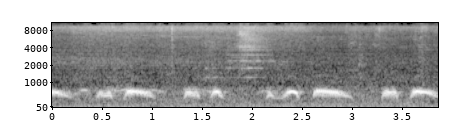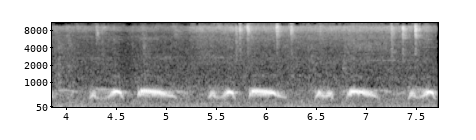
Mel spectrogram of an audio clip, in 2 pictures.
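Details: Spotted dove cooing: soft, low, tonal coo notes, some slightly rising or bending, delivered in a steady run about twice per second, over a faint high hiss in the background.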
